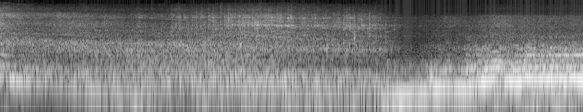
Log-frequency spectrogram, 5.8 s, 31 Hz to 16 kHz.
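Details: Turbo K20 Honda EF sedan on dyno, coolant about 180s °F: flat heavy drone at low revs then pitch climbs as it revs out; bogs until turbo spools, needs more rpm.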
